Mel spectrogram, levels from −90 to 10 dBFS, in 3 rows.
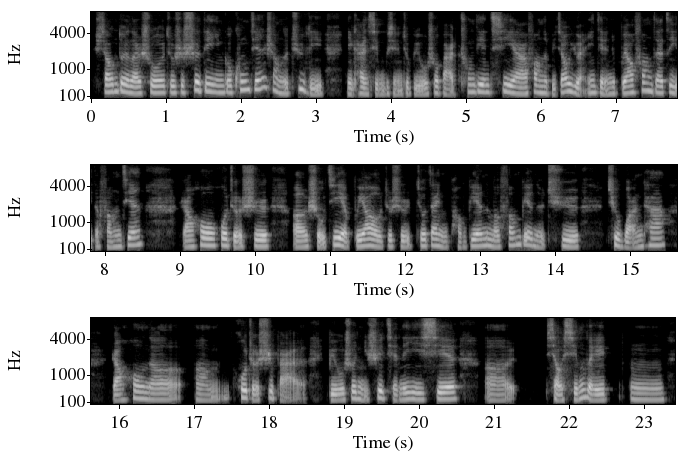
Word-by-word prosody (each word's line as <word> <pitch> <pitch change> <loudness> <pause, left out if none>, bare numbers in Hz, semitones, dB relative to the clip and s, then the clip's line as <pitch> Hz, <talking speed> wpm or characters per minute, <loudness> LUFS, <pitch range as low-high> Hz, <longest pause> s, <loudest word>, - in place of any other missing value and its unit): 相 200 0 +1
对 215 -2 +5
来 170 -2 +4
说 185 +1 +3
就 185 0 -1
是 190 - -4
设 250 +7 +6
定 220 -3 0
一 190 -1 -3
个 185 0 +1
空 255 +6 0
间 275 +4 +3
上 240 - -5
的 165 - -2
距 275 - -1
离， - - -3 0.2
你 155 - -3
看 160 -2 -1
行 155 - -7
不 - - -8
行？ 150 - -7
就 - - -4
比 - - -7
如 75 0 -1
说 175 - -1
把 - - -2
充 200 -1 -6
电 205 -1 +3
器 205 +1 -1
呀， 165 -3 +2
放 185 +2 -2
得 175 - -1
比 170 - -7
较 205 +2 +3
远 170 -6 0
一 185 - -2
点， - - -1
就 - - -3
不 170 +1 +3
要 185 - +2
放 225 +3 -3
在 180 -2 +2
自 185 +2 -4
己 180 - -1
的 - - -7
房 155 +2 -6
间。 200 +5 0 0.5
然 160 0 -2
后 190 +2 +5
或 185 0 +5
者 180 - +2
是， 165 -1 +2 0.3
呃， 155 +1 +2
手 - - 0
机 205 - +2
也 195 - +8
不 - - -3
要 175 -2 +5
就 155 +2 -4
是 160 0 -3
就 175 - +1
在 180 0 0
你 150 -2 -5
旁 145 -1 -11
边 175 +3 +3
那 190 - -2
么 160 -2 -1
方 195 +5 -4
便 195 -4 +1
的 155 - -4
去 160 -2 -1 0.4
去 210 - +1
玩 150 -1 -2
它。 195 +2 -5 0.4
然 150 +1 +1
后 190 +3 +1
呢， 160 -2 -3
嗯， 165 +7 -9
或 220 -6 +4
者 - - +1
是 195 - -1
把 - - -5 0.3
比 150 - +2
如 150 +1 +3
说 180 +4 +1
你 180 -3 -1
睡 205 -2 +3
前 180 -5 -5
的 165 - +2
一 170 -1 0
些， 175 +2 +5 0.3
呃， 150 -1 -6 0.5
小 - - +1
行 165 +6 -1
为， 155 -3 +2 0.2
嗯， 160 -1 -4
175 Hz, 245 characters per minute, -22 LUFS, 160-195 Hz, 0.5 s, 也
